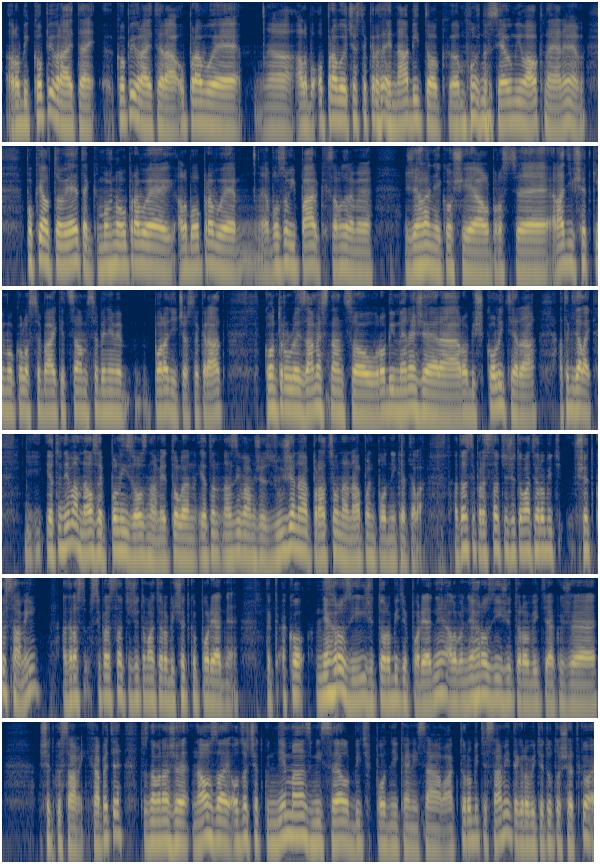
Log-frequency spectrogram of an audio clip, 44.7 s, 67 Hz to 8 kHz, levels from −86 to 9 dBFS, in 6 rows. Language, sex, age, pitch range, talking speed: Slovak, male, 30-49, 115-140 Hz, 170 wpm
